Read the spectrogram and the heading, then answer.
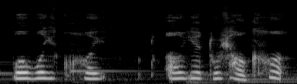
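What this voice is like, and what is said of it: Soft, lisping childlike voice. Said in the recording (Chinese): “一个轻柔、口齿不清的声音说道”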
